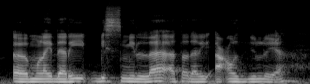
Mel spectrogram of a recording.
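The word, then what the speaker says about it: أعوذ: Nah, ini kita harus membedakan di lafaz a'udzu. Nah, ada huruf alif dan juga ada huruf ain, ada huruf hamzah, ada huruf ain. Nah, kedua huruf ini berbeda makhrijul hurufnya atau tempat keluar hurufnya. Kalau hamzah itu dari aqsal halqi, sementara ain itu dari wastul halqi.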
